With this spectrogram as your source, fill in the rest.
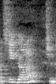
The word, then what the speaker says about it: Qigong: Is that the proper pronunciation? Yeah, Qigong.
